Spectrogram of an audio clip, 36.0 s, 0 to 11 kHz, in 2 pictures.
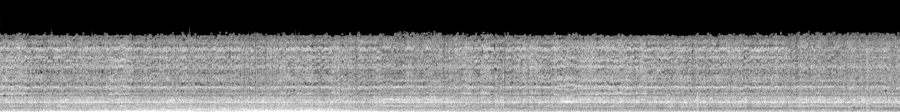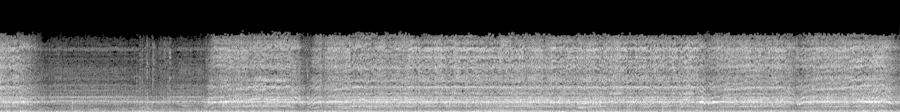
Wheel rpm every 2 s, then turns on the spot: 160, 160, 160, 160, 160, 160, 160, 160, 150, 20, 30, 130, 150, 160, 160, 160, 140, 100.
none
